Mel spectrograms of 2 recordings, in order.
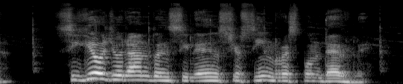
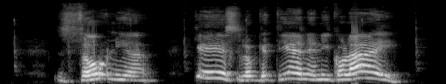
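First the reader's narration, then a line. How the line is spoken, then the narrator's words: Desperate shout, composure lost. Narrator (Spanish): el tovarish capitán Vladimir Cherkov, por primera vez en años, perdió la compostura y le gritó desesperado a su mujer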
